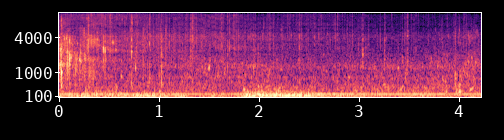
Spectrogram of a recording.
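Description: A motor running steadily: a constant low hum with a rumble beneath it, and a few faint clicks over it.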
